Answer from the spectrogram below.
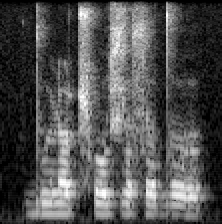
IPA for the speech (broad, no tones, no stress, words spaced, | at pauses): d̪uɳɔ ʈ͡ʂʰoɕɤsɤ d̪ɤ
